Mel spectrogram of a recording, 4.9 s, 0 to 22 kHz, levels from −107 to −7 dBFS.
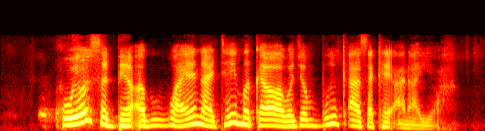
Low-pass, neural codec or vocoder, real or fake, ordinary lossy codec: none; codec, 16 kHz, 1.1 kbps, Voila-Tokenizer; fake; none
